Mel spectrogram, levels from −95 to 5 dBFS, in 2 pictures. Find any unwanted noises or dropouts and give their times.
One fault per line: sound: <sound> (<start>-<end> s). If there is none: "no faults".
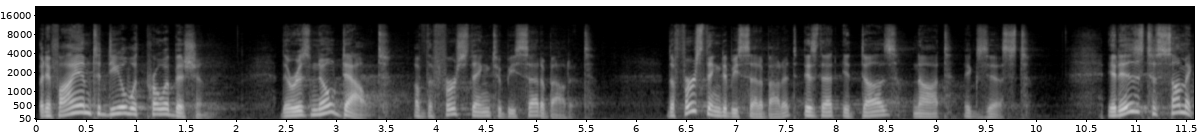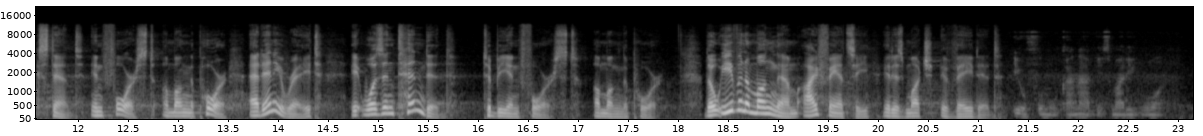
sound: sniff (21.3-22.9 s)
